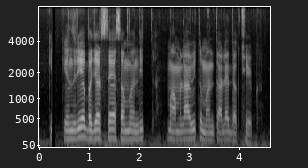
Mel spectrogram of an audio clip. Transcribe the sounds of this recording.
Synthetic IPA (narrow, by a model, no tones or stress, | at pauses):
kẽːnd̪ɾijəbəd͡ʒəɾsesə̃mbə̃nd̪ʱit̪maːmlaːwit̪mə̃nt̪ɾaːləjd̪əkʃek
